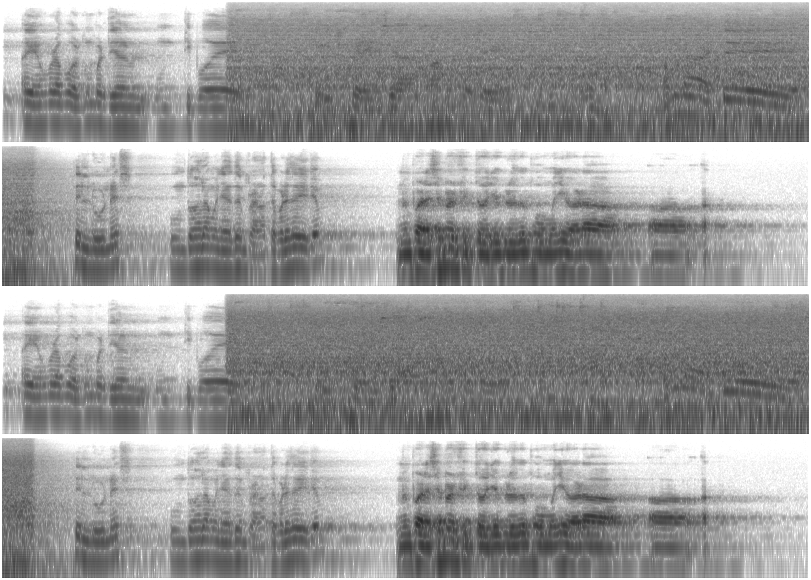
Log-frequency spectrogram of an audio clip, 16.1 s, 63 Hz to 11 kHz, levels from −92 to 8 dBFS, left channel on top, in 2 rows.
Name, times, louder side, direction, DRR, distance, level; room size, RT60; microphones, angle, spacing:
voice 1, 0.0-2.8 3.1-6.2 6.6-8.0 8.8-9.4 9.7-11.3, left 2 dB, 20° left, 5 dB, 0.5 m, -28 dB
sound 1, 2.2-8.4, right 4 dB, 80° right, 1.2 m, -23 dB
voice 2, 12.0-14.3 14.5-15.1, right 1 dB, 20° right, 7 dB, 1.1 m, -19 dB
30.0 x 25.0 x 4.6 m, 2.2 s
head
